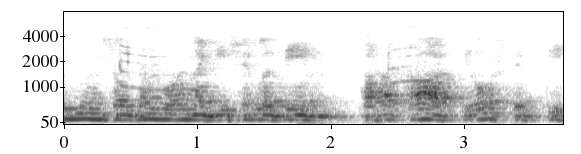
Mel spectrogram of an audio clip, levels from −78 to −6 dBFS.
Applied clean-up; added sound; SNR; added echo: neural separator model SepFormer DNS4.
